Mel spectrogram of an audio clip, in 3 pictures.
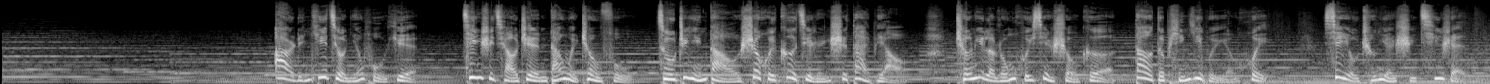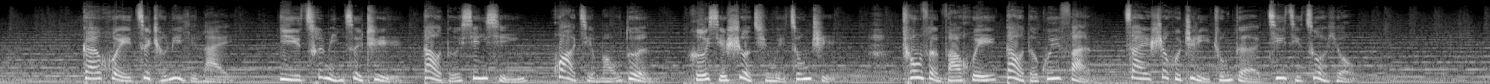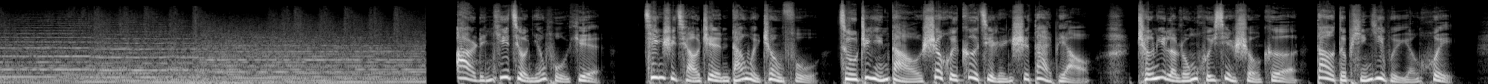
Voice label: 女 沉稳稳重; 金石桥镇

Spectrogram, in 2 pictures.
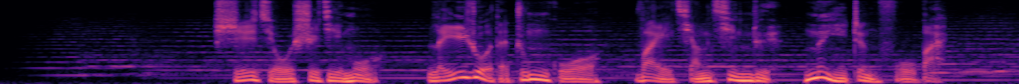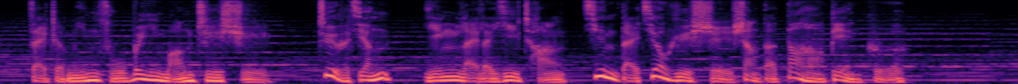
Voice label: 男 历史题材解说

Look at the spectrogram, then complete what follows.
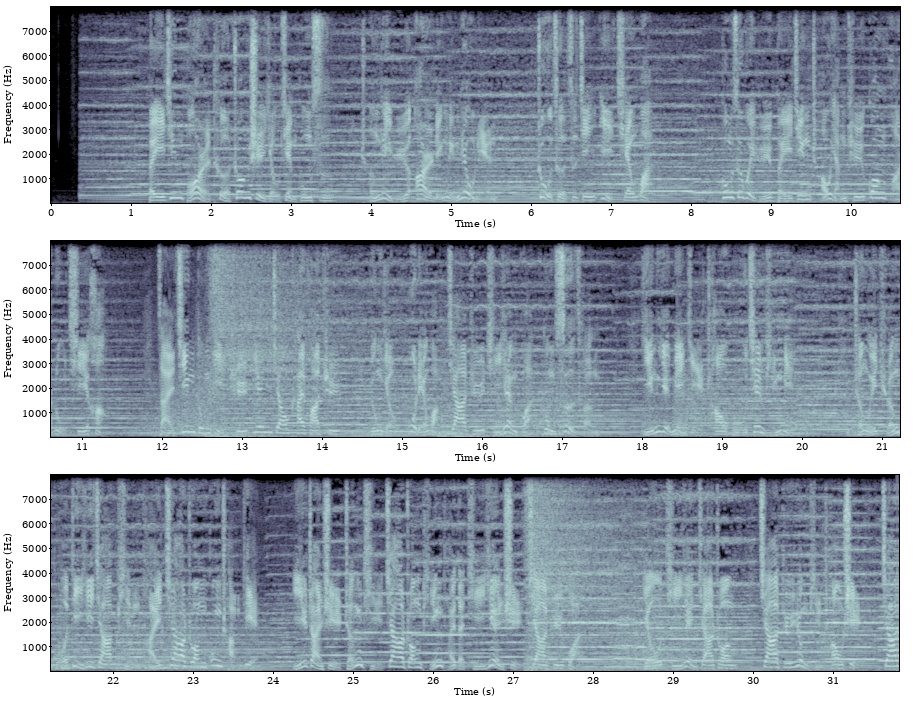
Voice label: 男21-企业, 宣传片; 装饰公司宣传片; 博尔特装饰公司宣传片

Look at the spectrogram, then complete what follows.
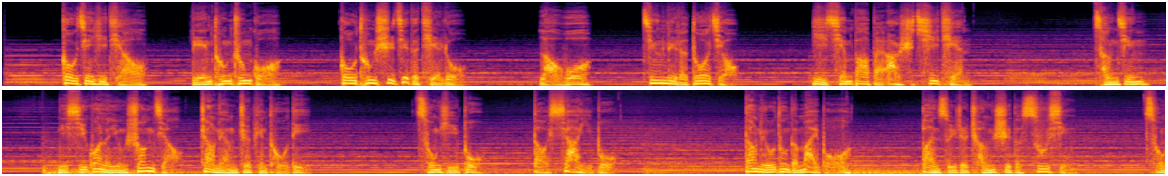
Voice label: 男 政府 弱到强 走心感; 中老友谊

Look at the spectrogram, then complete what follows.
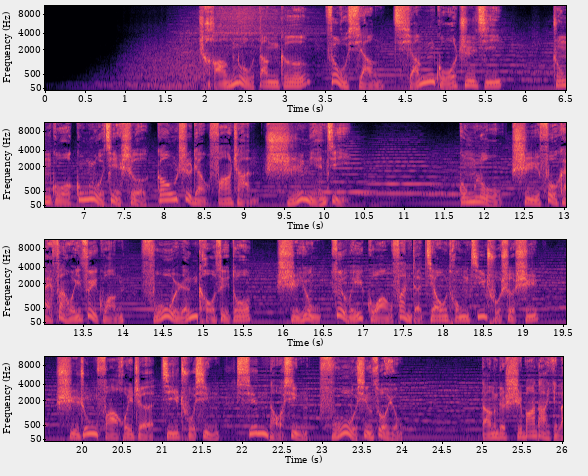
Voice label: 男 专题汇报片 公路交通

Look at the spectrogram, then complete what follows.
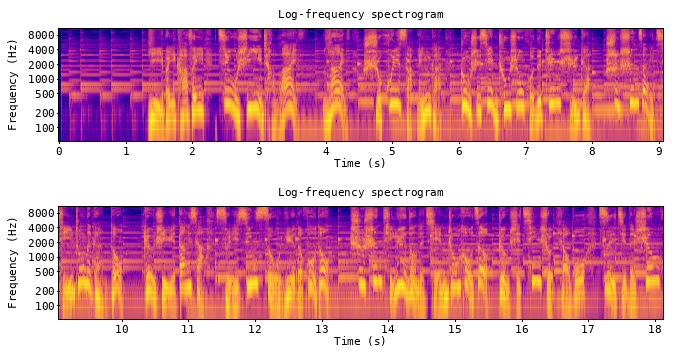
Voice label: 男 广告 快闪动画 年轻时尚; KCOFEE

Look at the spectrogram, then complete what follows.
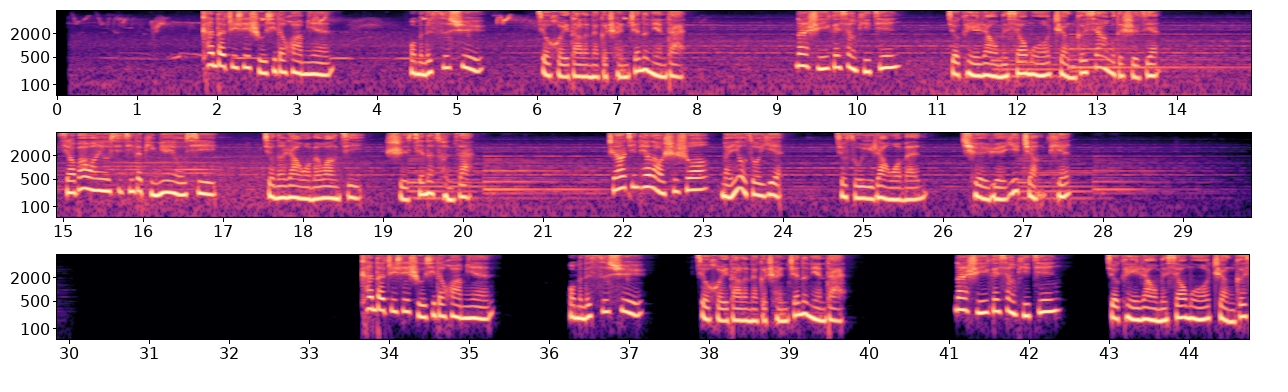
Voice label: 女 旁白 温情

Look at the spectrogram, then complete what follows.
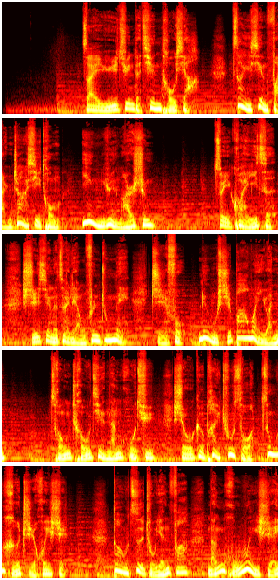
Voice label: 男 宣传片 在线反诈

